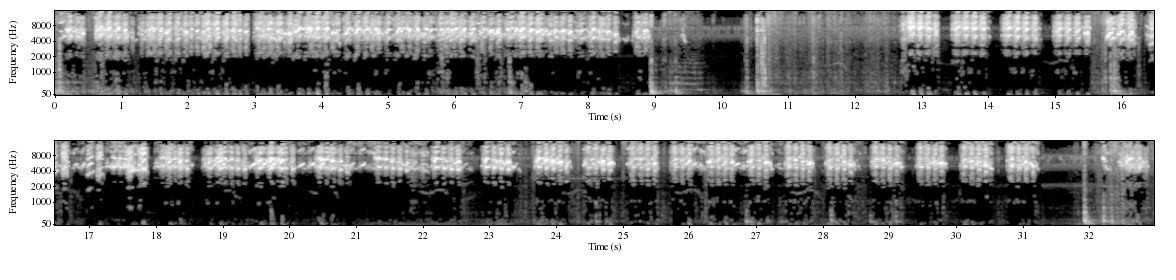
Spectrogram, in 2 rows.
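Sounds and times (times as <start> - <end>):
nestling birds begging calls: 0.0 - 9.7, 10.6 - 32.9.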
